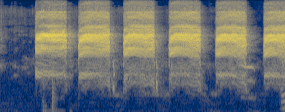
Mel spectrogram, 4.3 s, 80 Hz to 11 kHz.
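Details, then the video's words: Indian ringneck parrot flock: six loud, harsh, grating screeches, each about half a second long, come in a steady series roughly every 0.7 seconds with short silent gaps and faint low thumps between them. "Ringneck Parrot Flock Natural Sounds"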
